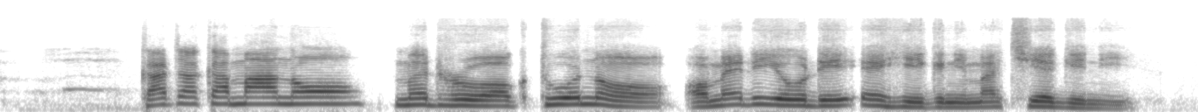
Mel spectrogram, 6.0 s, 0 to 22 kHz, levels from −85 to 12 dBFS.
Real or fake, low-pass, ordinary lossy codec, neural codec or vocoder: fake; 10.8 kHz; Opus, 16 kbps; codec, 16 kHz in and 24 kHz out, 0.9 kbps, LongCat-Audio-Codec, four codebook decoder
